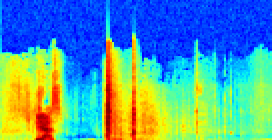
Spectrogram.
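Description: A shotgun fires a single shot outdoors.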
